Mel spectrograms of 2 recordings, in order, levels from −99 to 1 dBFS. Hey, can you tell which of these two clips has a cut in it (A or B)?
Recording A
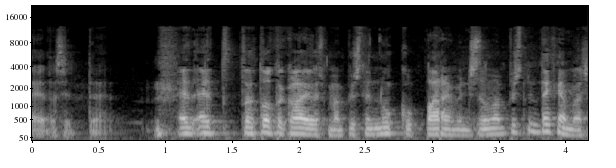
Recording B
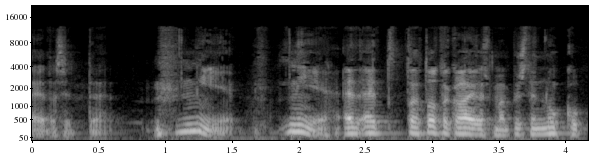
A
